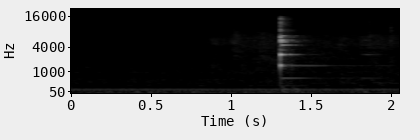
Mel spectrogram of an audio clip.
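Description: A paintbrush knocks once against the watercolour palette just past the middle, a sharp clink that rings briefly.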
